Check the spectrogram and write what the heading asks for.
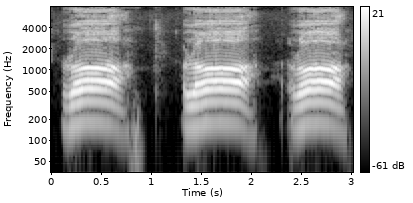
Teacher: زبان لام اور نون میں بدرجہ سیدھی رہتی ہے، لیکن را میں مڑتی ہے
